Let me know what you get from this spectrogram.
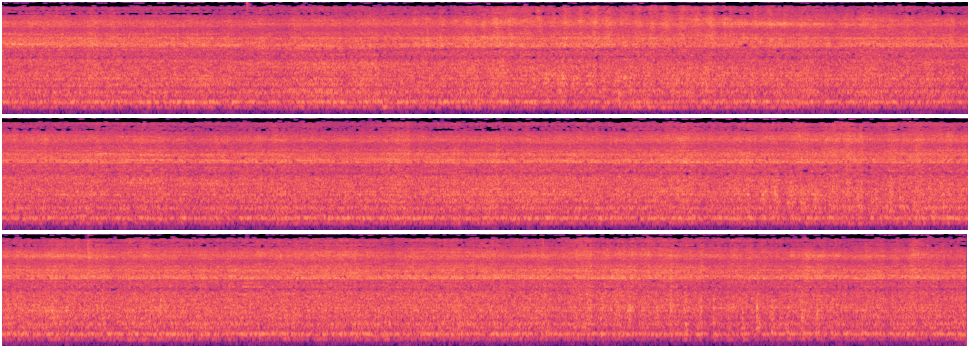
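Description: Loaded-train rolling noise of freight covered hopper cars passing on the rails: a steady, unbroken rumble of steel wheels on track.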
